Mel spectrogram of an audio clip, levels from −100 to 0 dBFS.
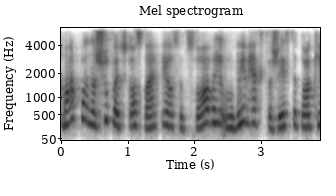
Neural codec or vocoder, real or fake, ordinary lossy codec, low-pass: codec, 16 kHz, about 1 kbps, DyCAST, with the encoder's durations; fake; AAC, 32 kbps; 5.4 kHz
